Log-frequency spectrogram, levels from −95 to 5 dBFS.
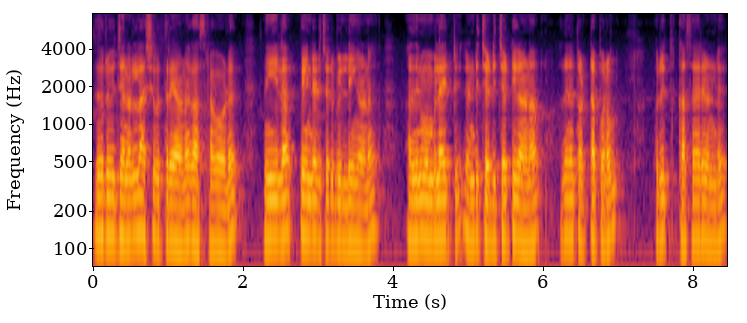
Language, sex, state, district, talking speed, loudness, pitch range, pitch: Malayalam, male, Kerala, Kasaragod, 140 wpm, -16 LUFS, 115-125 Hz, 120 Hz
